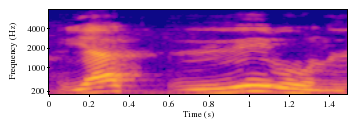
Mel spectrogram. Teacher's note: ذال کا مخرج ہے زبان کی نوک اور اوپر والے دانتوں کا کنارہ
